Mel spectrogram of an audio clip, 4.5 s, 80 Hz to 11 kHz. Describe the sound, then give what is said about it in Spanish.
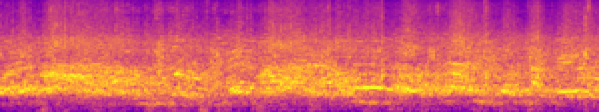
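A huge crowd of Olimpia football fans roars, cheers and shouts in celebration of Olimpia's Tetra, its 44th title, after a 2-2 final, a dense, steady wall of voices that stays loud and unbroken for the whole stretch. “Cómo no dar rienda suelta al hincha de Olimpia, su emoción, al festejo, al grito.”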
